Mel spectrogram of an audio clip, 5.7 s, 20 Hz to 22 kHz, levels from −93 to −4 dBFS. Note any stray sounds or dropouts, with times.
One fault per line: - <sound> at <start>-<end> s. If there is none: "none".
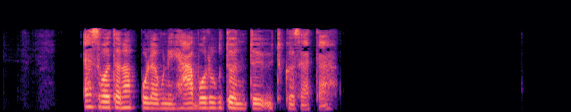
none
